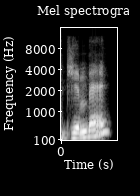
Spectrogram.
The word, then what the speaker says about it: djembe: pronouncing this right the jimbe jimbe jimbe D is silent jimbe jimbe to inspire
